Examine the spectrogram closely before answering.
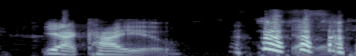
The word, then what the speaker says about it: Caillou: pronounce that fucker's name? Yeah, Caillou.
